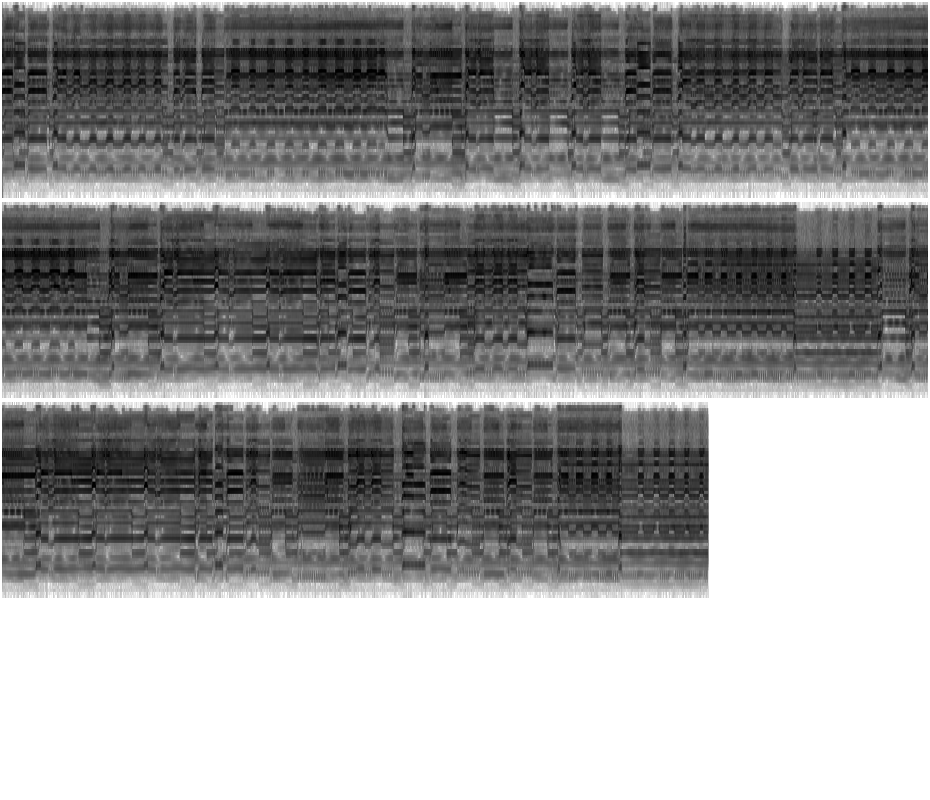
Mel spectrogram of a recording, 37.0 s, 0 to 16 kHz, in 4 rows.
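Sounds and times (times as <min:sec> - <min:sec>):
bagpipe folk music: 0:00.0 - 0:25.6.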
